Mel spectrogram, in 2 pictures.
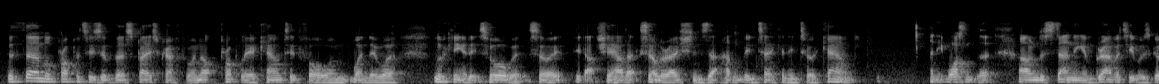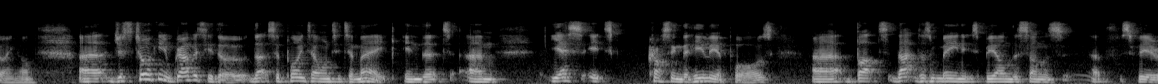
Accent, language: British, English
